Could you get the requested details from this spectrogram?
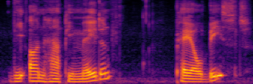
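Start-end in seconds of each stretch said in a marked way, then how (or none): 2.3-3.3 voice cracking. Real, not acted. Reading out pulled cards to viewers, voice cracking. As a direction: voice breaks reading the name. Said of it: "my voice completely cracked there".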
